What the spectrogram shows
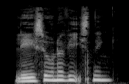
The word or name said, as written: læseundervisning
